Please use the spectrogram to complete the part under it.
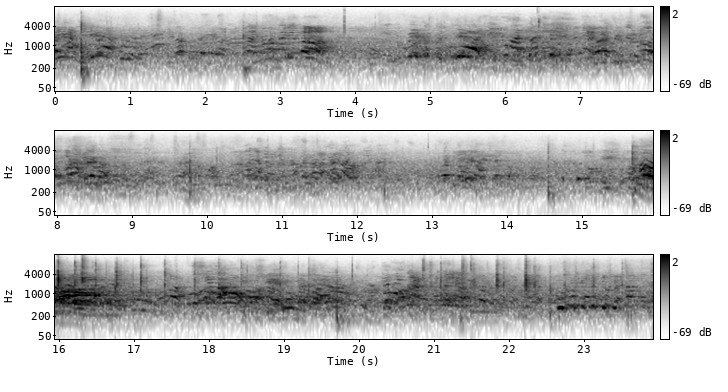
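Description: Football players shout and call to each other across an open pitch outdoors.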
